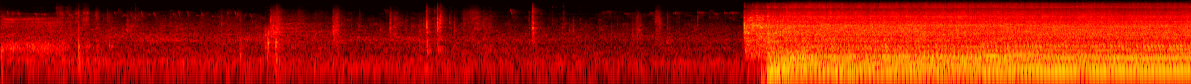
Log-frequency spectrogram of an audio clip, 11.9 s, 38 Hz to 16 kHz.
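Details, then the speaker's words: 1974 Kawasaki Z1, first start in years after revival work, fed from a small temporary fuel bladder: catches first try and settles into an even, steady idle with no misses or knocks; normal start and idle. "Started first try, YouTube. Alright, YouTube, I don't know if you can hear me or not, but we're going to let it run through a quick heat cycle while we got good weather, and I'll get right back to you."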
